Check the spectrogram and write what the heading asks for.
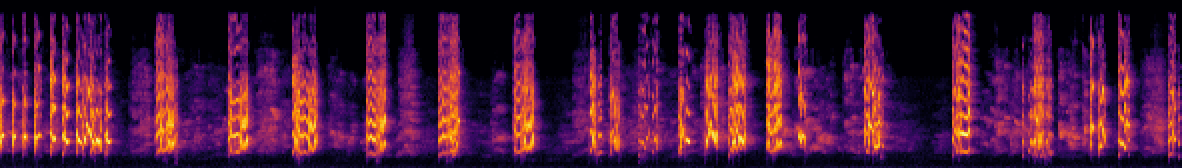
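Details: Green personata and green pied personata lovebirds, close companions kept in an aviary, chirp at length; shrill scratchy notes open with a fast rattling series, then single and paired chirps spaced about half a second apart.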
